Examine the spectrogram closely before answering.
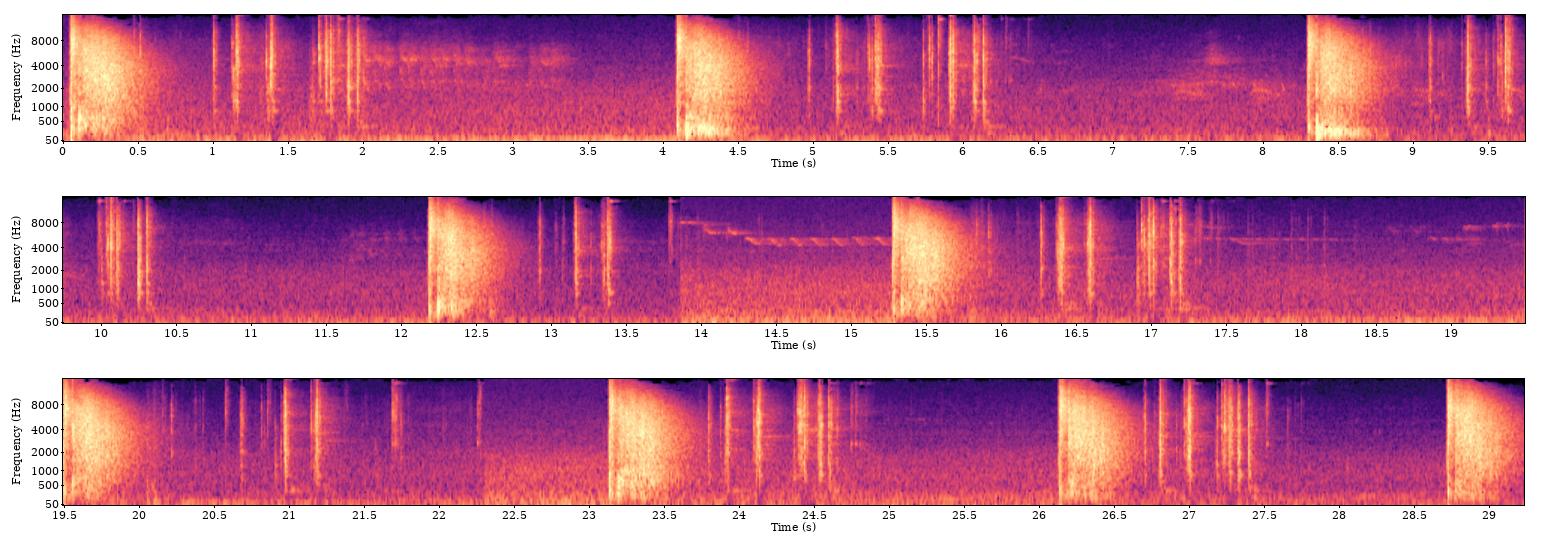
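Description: Rimfire rifle shots, one loud, sharp crack about every four seconds, each with a short ringing tail. A second or so after each shot comes a short run of small clicks.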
